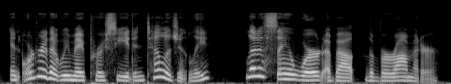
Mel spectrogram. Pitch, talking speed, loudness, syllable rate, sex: 220 Hz, 200 wpm, -18 LUFS, 6.5 syllables/s, female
